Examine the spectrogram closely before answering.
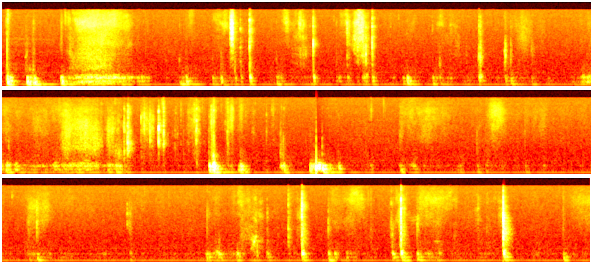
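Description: Cards are tapped and laid down on a table.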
